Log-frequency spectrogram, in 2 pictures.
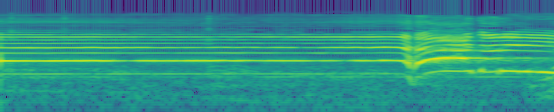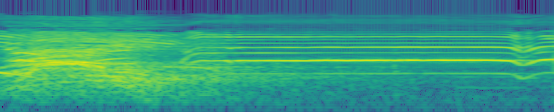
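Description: A man singing a devotional kalam, holding a long high note at a steady pitch that dips and breaks off about three seconds in. Many voices of a crowd rise briefly before he holds a second long note to near the end.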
